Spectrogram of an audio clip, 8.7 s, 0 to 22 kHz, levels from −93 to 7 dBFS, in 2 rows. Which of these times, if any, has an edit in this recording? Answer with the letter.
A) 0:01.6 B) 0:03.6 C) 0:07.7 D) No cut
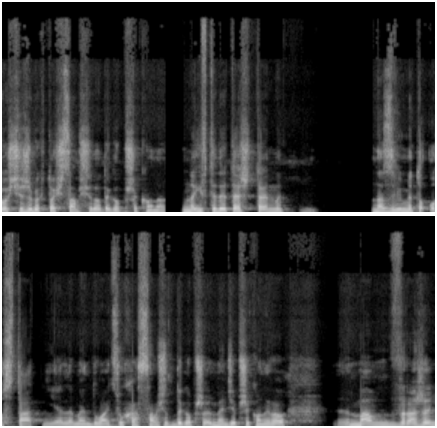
A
